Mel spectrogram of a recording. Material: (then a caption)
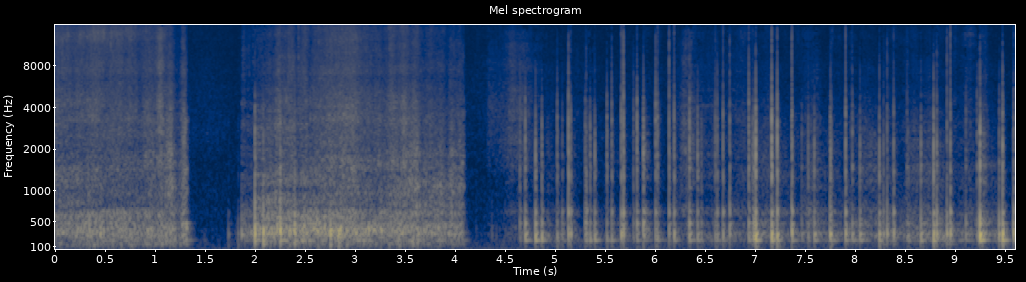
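Cardboard. Long dark-red painted nails scratch across the lid of a long, flat, white cardboard retail box with a keyboard packed inside, lying on a fur rug. Two stretches of dense, hollow scratching are split by short pauses, then turn into a run of sharp, quick taps on the lid. Each tap is a dry, hollow knock that dies away at once.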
